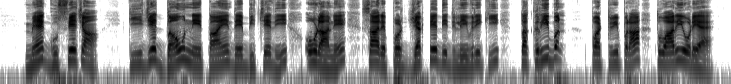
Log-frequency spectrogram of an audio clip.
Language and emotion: Dogri, angry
